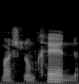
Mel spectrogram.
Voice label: how are you plural female in Hebrew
